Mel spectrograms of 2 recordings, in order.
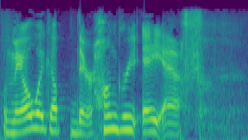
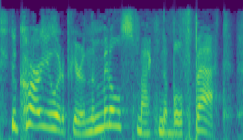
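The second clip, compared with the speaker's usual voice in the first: ordinary delivery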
